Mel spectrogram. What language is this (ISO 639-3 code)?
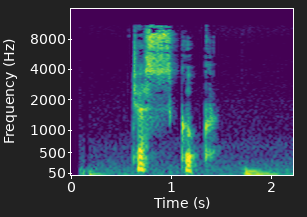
esu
